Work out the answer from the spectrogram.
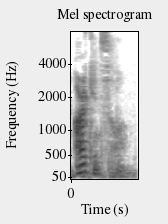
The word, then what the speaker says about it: Arkansas: the area the cancel Arkansas is originally the French spelling and the S is silent why is it French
